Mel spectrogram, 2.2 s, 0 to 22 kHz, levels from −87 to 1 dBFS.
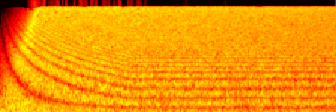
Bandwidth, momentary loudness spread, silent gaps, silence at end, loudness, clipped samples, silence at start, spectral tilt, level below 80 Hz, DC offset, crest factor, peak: over 20 kHz; 3 LU; none; 0 s; -7 LUFS; 0.1%; 0 s; 0 dB/octave; -34 dBFS; under 0.1%; 10 dB; 0 dBFS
